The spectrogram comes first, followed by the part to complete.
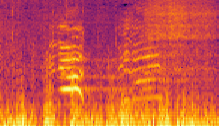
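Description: Men shouting during a football match: two short calls, one about half a second in and another around a second and a half, with wind rumbling on the microphone.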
